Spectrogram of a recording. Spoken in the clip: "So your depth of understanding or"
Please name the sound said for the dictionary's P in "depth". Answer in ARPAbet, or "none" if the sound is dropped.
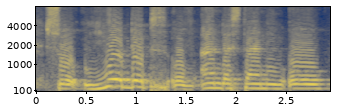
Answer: P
